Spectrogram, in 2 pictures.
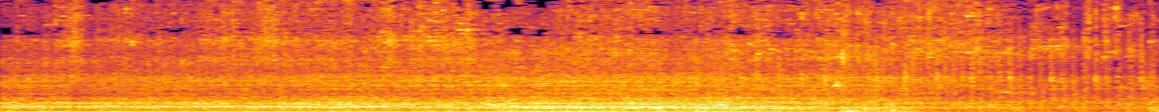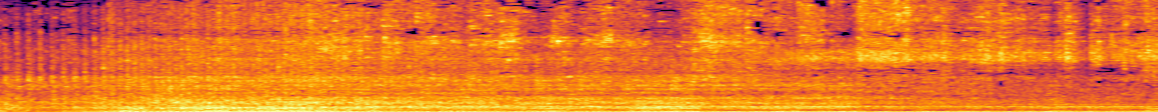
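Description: A tractor engine idles steadily in a village in Pakistan, a continuous low rumbling drone close by that dips briefly midway and then resumes, with no talking.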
